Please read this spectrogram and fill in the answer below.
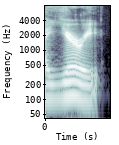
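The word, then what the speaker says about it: UREI: And the one which takes the crown is the 1176, which was originally made by Yuri. I think that's how you pronounce it. U-R-E-I, Yuri? Yeah.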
